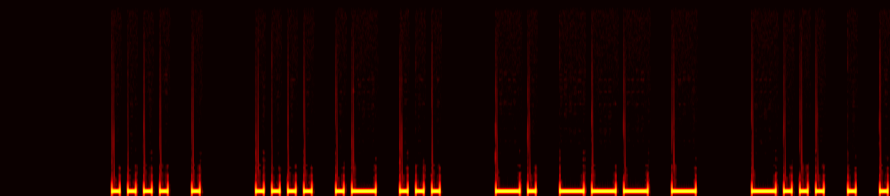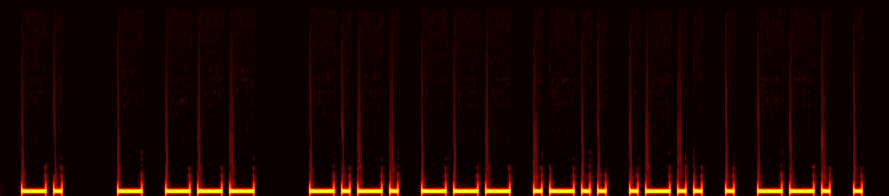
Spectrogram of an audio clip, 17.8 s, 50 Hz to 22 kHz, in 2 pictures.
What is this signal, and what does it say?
Morse code, heard as a keyed tone, about 15 wpm, 700 Hz. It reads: HE HAS NOT BEEN TO COLLEGE
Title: Sentences from Top 1300 Words 15wpm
